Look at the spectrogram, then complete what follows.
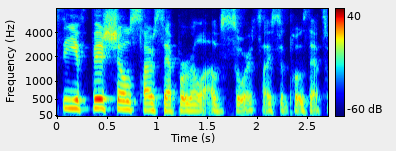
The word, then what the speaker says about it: Sarsaparilla: So the medicine I want to talk about tonight is Sarsaparilla, not Sarsaparilla. I've heard it pronounced all different ways. It's S-A-R, sap, S-A-P. It's just the way it sounds. A-R, illa, I-L-L-A.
